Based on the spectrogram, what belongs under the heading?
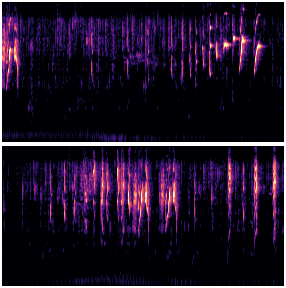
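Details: Song of a pied fantail for tutoring captive songbirds: scattered thin chirps and upswept whistled notes in two busy bursts over a steady low humming background.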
